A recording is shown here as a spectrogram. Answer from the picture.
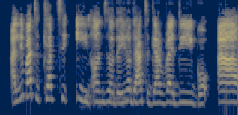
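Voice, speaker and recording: Talking at a fairly quick pace, a woman sounds animated, with a bright, sharp tone and ordinary pitch variation. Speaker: reality TV reviewer. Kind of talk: casual monologue review. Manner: fast.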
